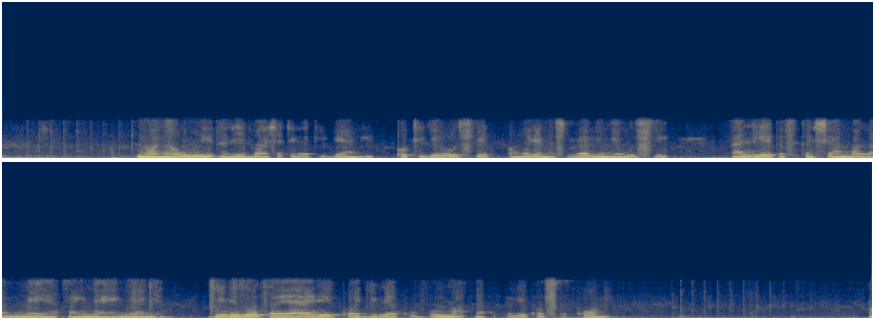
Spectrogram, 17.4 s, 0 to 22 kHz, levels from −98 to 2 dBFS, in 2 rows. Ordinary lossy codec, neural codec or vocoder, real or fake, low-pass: Opus, 24 kbps; codec, 16 kHz, 2 kbps, FreqCodec, smaller model; fake; 5.4 kHz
